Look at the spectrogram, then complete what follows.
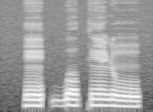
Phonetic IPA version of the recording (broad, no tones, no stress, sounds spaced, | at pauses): ẽ ʔ ɓ o k ẽ ɳ ũ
